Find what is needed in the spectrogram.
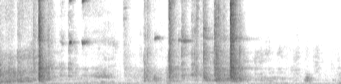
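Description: Young pigs eating corn from a feed pan: irregular sharp crunches and clicks, busiest about two to three seconds in, with a couple of faint high squeaks.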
